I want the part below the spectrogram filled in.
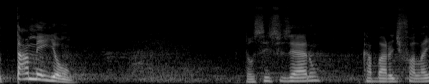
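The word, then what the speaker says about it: ταμεῖον: Essa palavra lugar, que as traduções, a maioria traduziu como quarto, é uma palavrinha grega que se pronuncia tameion. Então repete comigo, tameion.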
